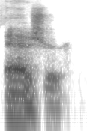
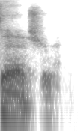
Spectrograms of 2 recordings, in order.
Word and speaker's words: Azure: cloud service i think the way you pronounce it frodo is azure yeah and if you were speaking spanish you'd say azure yep but it english unfortunately it's azure yep and then if you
